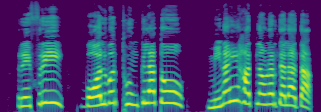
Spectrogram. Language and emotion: Marathi, disgusted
